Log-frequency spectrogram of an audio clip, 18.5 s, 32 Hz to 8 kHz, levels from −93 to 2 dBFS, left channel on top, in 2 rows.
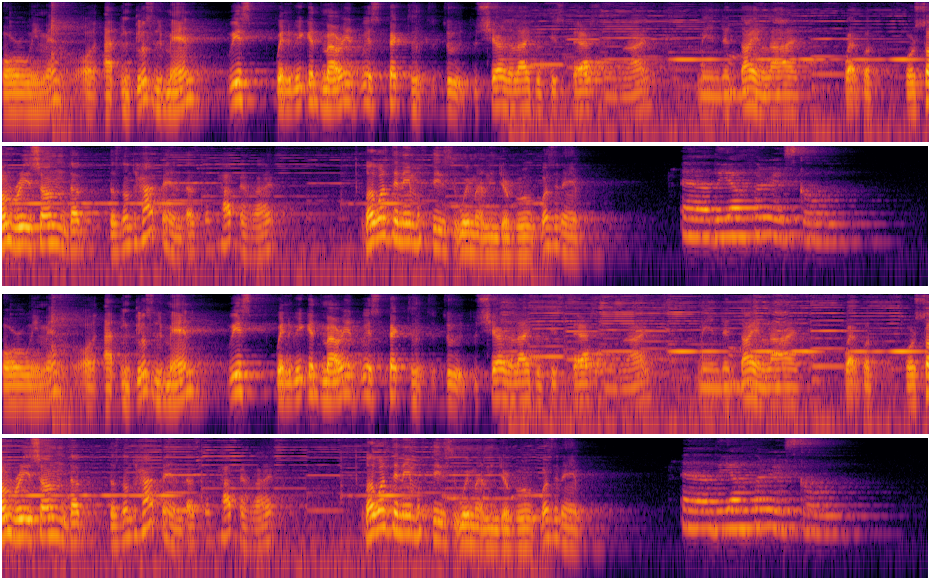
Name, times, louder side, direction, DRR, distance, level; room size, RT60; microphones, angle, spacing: voice 1, 0.0-2.0 2.3-5.9 6.2-6.5 6.9-8.0 8.4-8.7 9.0-12.0 12.9-15.1, equal, ahead, 8 dB, 0.3 m, -21 dB
sound 1, 5.0-14.8, right 4 dB, 55° right, 0.6 m, -31 dB
voice 2, 6.4-7.7 16.1-17.6, left 2 dB, 90° left, -2 dB, 2.3 m, -27 dB
17.0 x 7.7 x 2.7 m, 1.2 s
head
